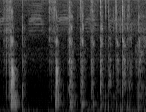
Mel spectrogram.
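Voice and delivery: mouthed thumps fading to a whisper; knock-knock sounds dying away to nothing. Retold or imitated. Gamer voicing the passcode knocks, fading to whisper.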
